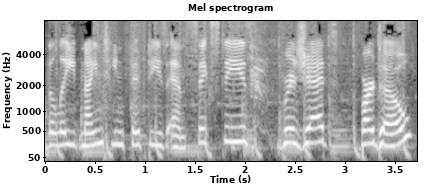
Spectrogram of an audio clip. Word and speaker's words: Brigitte Bardot: Brigitte Bardot.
